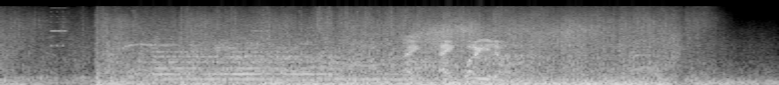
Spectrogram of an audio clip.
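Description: Flames roar.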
